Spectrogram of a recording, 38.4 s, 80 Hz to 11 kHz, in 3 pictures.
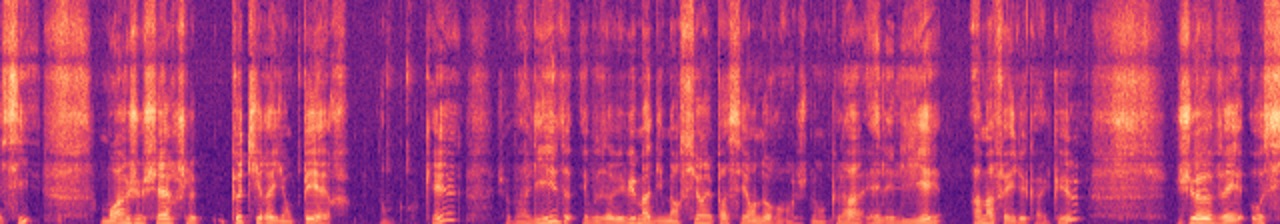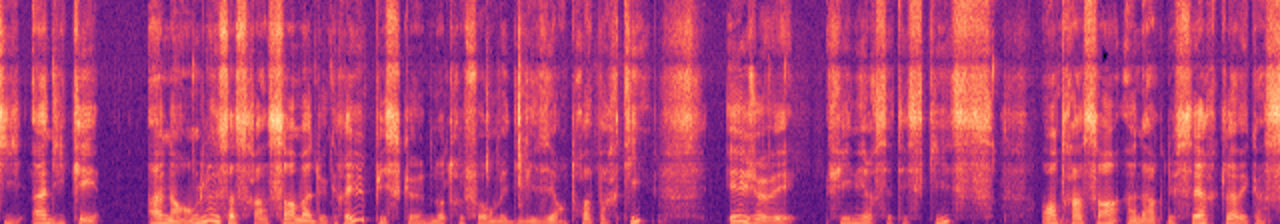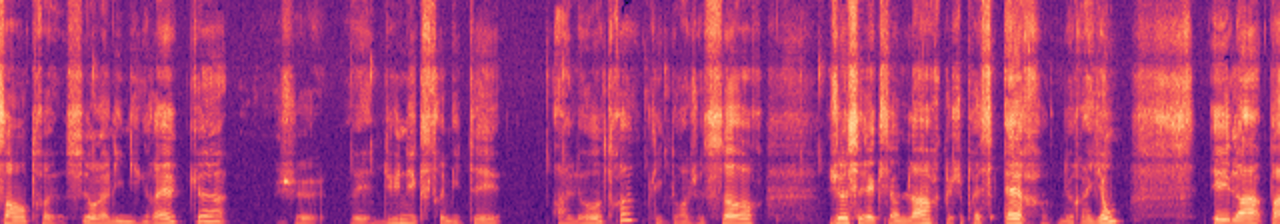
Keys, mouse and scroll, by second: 2.9 click, 3.8 click, 5.2 click, 13.1 click, 14.5 click, 15.8 click, 17.1 KP_1, 17.3 KP_2, 17.6 KP_0, 17.9 Return, 20.4 click, 21.0-25.1 drag, 26.3 click, 29.0 click, 31.0 click, 32.0 middle click, 33.5 click, 35.6 r.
